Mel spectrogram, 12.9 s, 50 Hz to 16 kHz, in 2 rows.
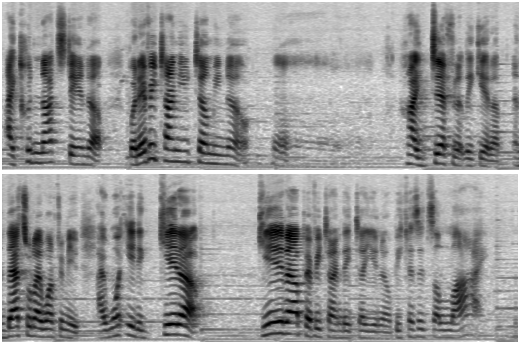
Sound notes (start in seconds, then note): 3.4 groaning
